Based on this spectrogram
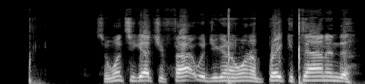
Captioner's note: axe chopping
